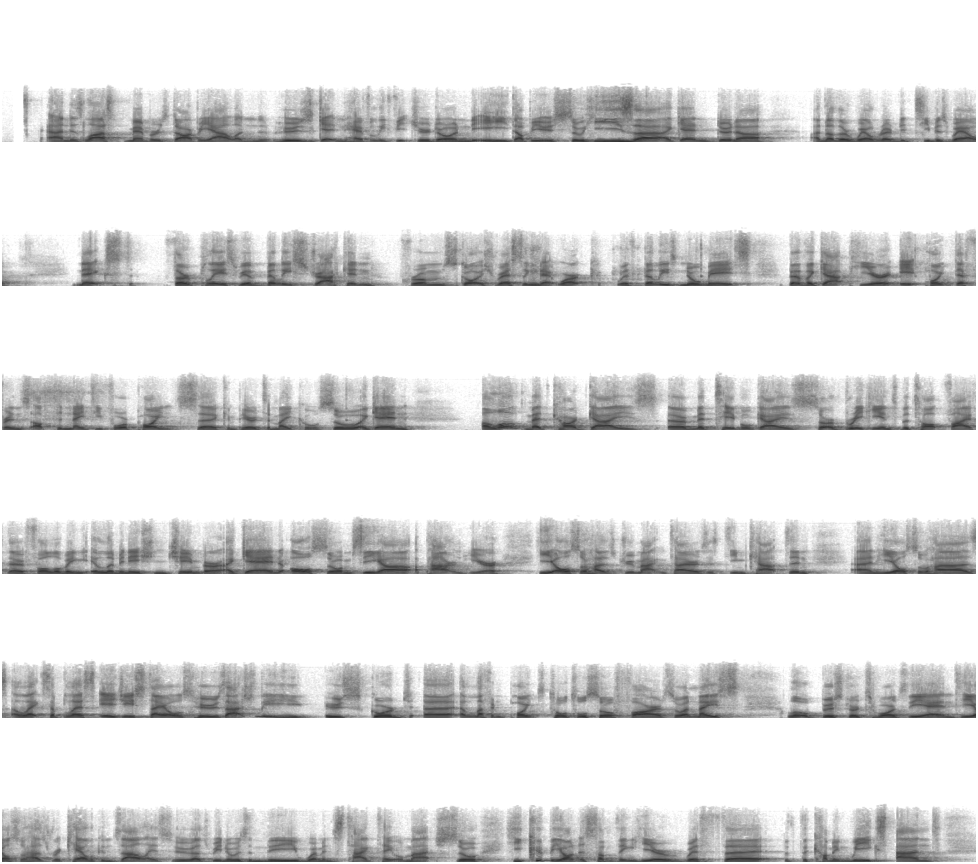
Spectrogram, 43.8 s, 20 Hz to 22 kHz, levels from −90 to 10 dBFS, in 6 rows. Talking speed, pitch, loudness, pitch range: 205 wpm, 115 Hz, -16 LUFS, 105-130 Hz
